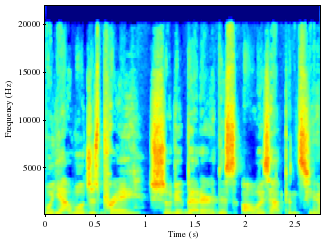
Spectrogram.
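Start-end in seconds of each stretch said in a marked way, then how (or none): none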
